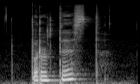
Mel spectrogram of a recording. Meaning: protest
- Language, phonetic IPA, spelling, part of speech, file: Czech, [ˈprotɛst], protest, noun, Cs-protest.ogg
